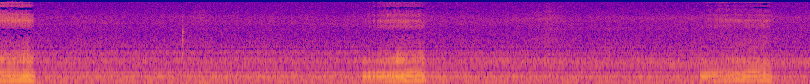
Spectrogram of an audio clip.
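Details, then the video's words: Chihuahua asleep while dressed in onesie pyjamas, snoring: three short rasping, nasal snores spaced about five seconds apart, with soft steady background hiss between them. "Snoring Chihuahua"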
